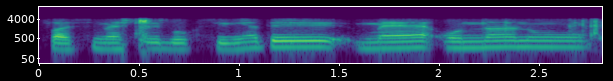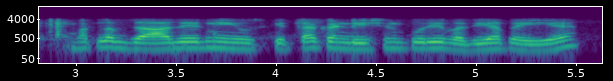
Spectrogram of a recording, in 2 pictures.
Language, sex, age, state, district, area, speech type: Punjabi, male, 18-30, Punjab, Ludhiana, urban, conversation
